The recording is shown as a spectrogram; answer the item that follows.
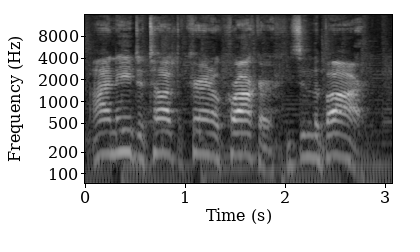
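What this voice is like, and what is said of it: Put-on Southern American accent. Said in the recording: “I switched to a southern accent.”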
